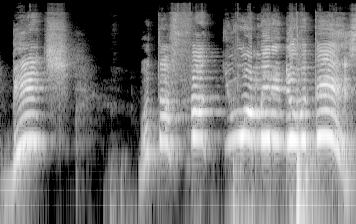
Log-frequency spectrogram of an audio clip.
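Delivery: very high, loud squeal of outrage; shrieking disbelief. Retold or imitated. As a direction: ham up the indignation. Retold indignant reply.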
